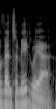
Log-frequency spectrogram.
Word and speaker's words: Ventimiglia: Milo Ventimiglia.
